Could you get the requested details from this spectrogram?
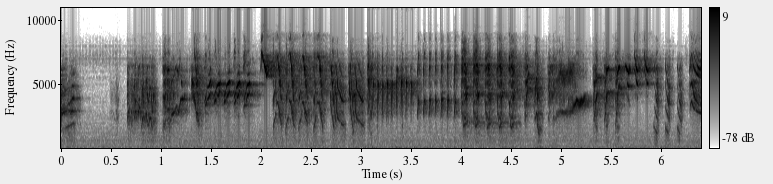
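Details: Venezuelan red siskin in full song, a long, continuous, rapid, high-pitched twitter of buzzy trills and chattering notes that barely pauses for six seconds.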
